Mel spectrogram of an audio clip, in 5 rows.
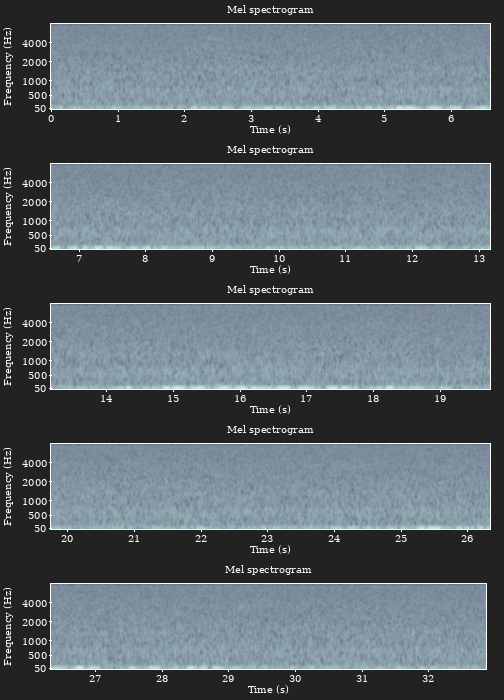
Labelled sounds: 2.3	2.6	Pacific white-sided dolphin, 4.3 to 4.9 kHz

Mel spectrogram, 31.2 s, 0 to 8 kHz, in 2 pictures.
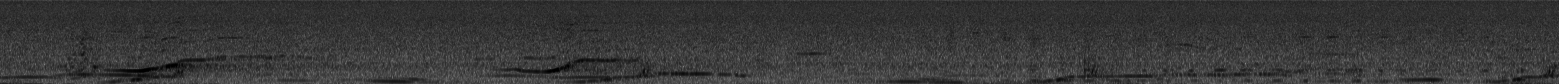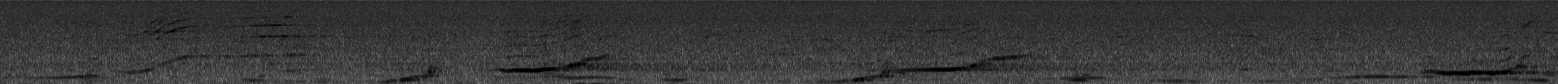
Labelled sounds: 1.8	2.8	humpback whale, 0.80 to 1.1 kHz
5.7	6.2	humpback whale, 0.80 to 0.93 kHz
8.0	8.3	humpback whale, 1.1 to 1.2 kHz
17.2	17.6	humpback whale, 0.80 to 3.1 kHz
18.1	18.7	humpback whale, 2.0 to 4.4 kHz
20.6	20.9	humpback whale, 1.4 to 1.6 kHz
21.4	21.7	humpback whale, 0.80 to 1.1 kHz
25.4	25.9	humpback whale, 0.80 to 1.1 kHz

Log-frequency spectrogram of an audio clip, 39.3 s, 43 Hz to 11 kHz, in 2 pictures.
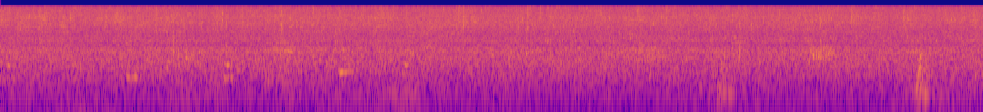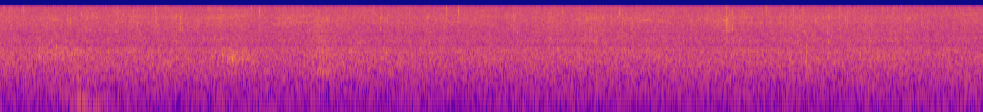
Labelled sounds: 20.6	20.9	Pacific white-sided dolphin, 4.0 to 4.2 kHz

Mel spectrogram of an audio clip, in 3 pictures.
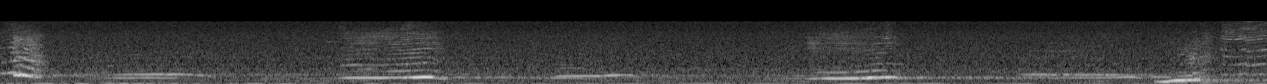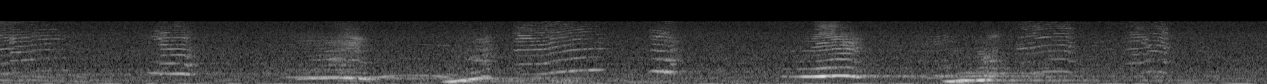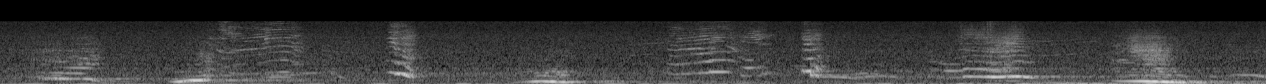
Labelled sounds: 0.2	0.5	humpback whale, 0.90 to 1.4 kHz
3.4	4.4	humpback whale, 0.83 to 3.5 kHz
8.7	9.1	humpback whale, 0.86 to 2.7 kHz
11.9	13.3	humpback whale, 0.83 to 7.8 kHz
14.2	14.6	humpback whale, 0.93 to 6.1 kHz
15.8	16.4	humpback whale, 0.99 to 1.3 kHz
17.3	18.8	humpback whale, 0.90 to 6.9 kHz
19.2	19.5	humpback whale, 1.1 to 1.3 kHz
20.7	21.3	humpback whale, 0.80 to 6.5 kHz
22.8	24.2	humpback whale, 0.93 to 6.7 kHz
25.8	26.4	humpback whale, 0.80 to 1.1 kHz
27.5	28.4	humpback whale, 0.93 to 7.6 kHz
29.2	29.5	humpback whale, 0.80 to 1.2 kHz
31.7	33.1	humpback whale, 0.80 to 3.9 kHz
34.6	36.8	humpback whale, 0.90 to 3.0 kHz

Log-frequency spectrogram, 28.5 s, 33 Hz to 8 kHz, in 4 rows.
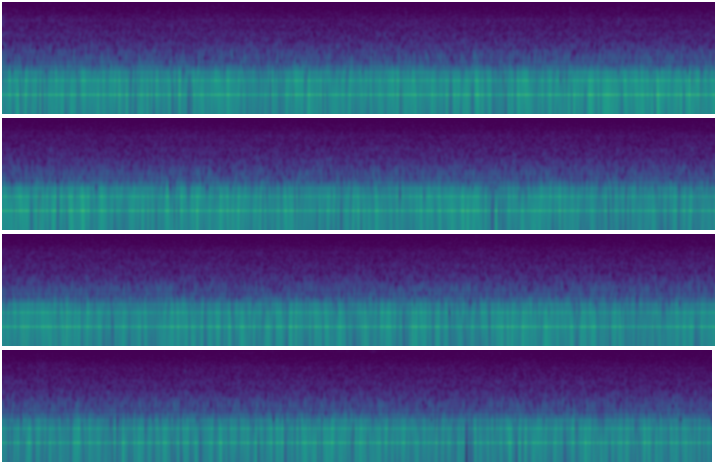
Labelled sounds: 24.4	25.2	killer whale, 7.2 to 8.0 kHz

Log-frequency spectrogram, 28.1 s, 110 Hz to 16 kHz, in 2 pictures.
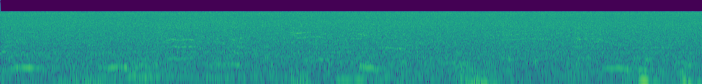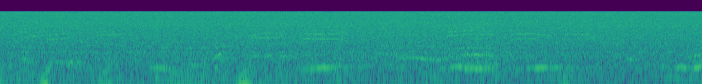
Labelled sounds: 3.3	3.9	humpback whale, 0.96 to 1.6 kHz
5.9	6.2	humpback whale, 1.6 to 2.5 kHz
15.0	15.4	humpback whale, 1.5 to 2.2 kHz
19.1	19.4	humpback whale, 1.6 to 1.8 kHz
20.1	20.5	humpback whale, 1.5 to 2.2 kHz
24.0	24.7	humpback whale, 2.1 to 2.6 kHz

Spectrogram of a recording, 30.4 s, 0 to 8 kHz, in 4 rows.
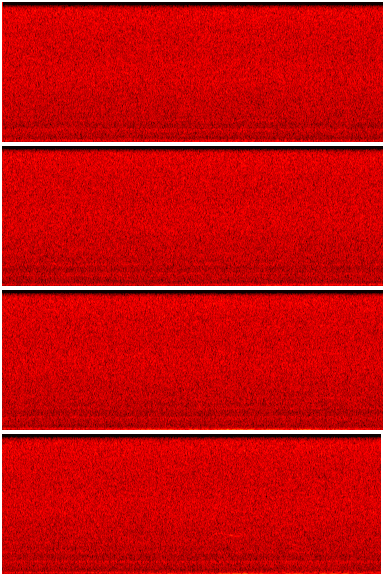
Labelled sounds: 27.4	27.6	humpback whale, 2.1 to 2.3 kHz

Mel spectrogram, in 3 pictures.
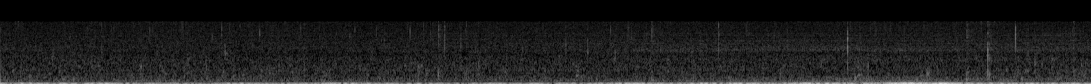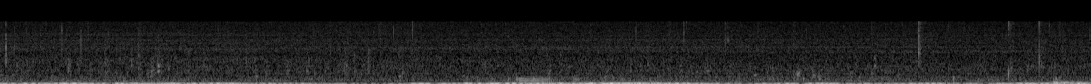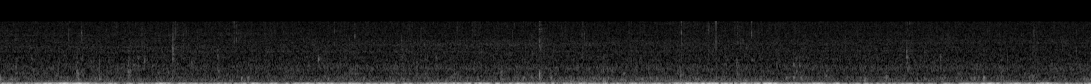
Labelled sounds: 15.7	16.7	fish, 0 to 0.54 kHz

